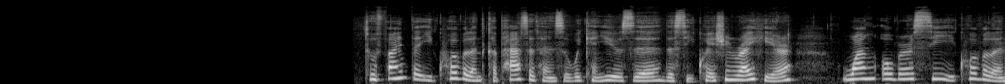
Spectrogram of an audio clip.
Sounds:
speech

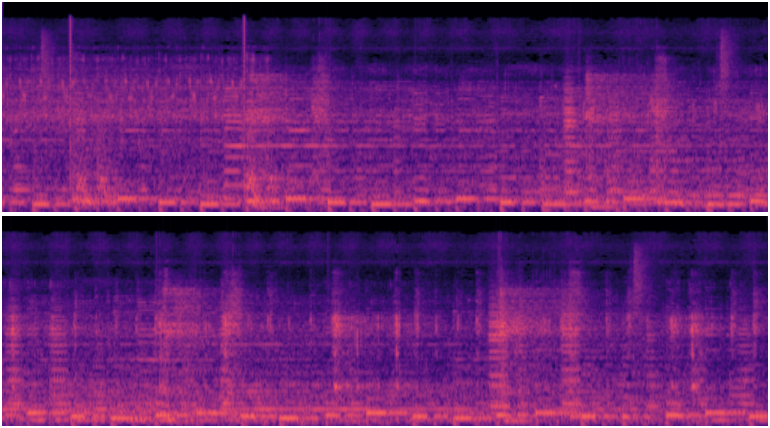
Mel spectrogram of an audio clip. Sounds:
electronic music, music

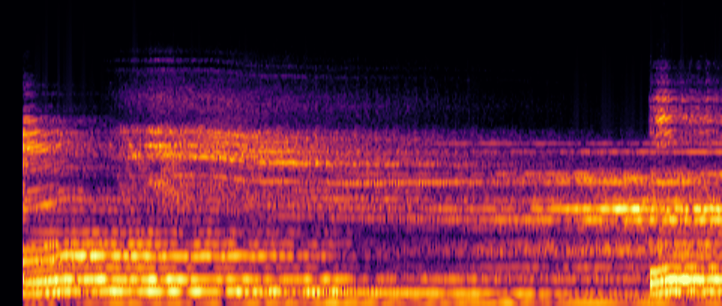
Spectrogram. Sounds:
music, soundtrack music

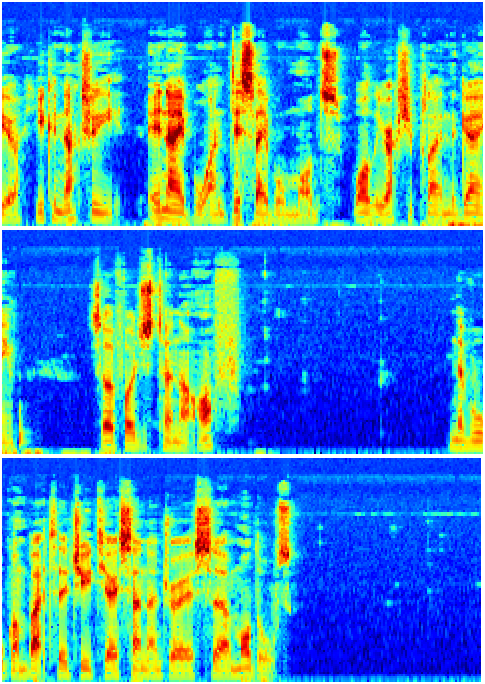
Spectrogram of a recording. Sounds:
speech

